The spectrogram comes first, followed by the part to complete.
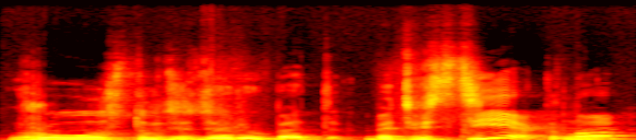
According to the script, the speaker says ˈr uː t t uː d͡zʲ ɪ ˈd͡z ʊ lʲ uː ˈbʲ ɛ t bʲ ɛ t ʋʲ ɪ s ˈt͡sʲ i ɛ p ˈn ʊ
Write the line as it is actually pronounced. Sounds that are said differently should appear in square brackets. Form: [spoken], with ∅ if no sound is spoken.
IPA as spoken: ˈr uː [s] t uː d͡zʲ ɪ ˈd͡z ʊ lʲ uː ˈbʲ ɛ t bʲ ɛ t ʋʲ ɪ s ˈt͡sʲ i ɛ [k] ˈn ʊ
